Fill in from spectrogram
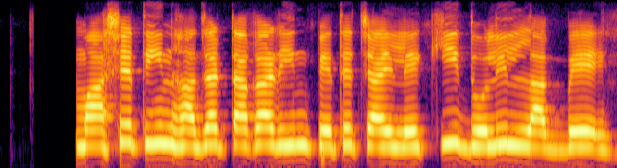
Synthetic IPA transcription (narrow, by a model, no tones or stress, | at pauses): maʃet̪inɦad͡ʑaɾʈakaɾinpet̪et͡ɕajlekid̪olilːaɡ̚be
